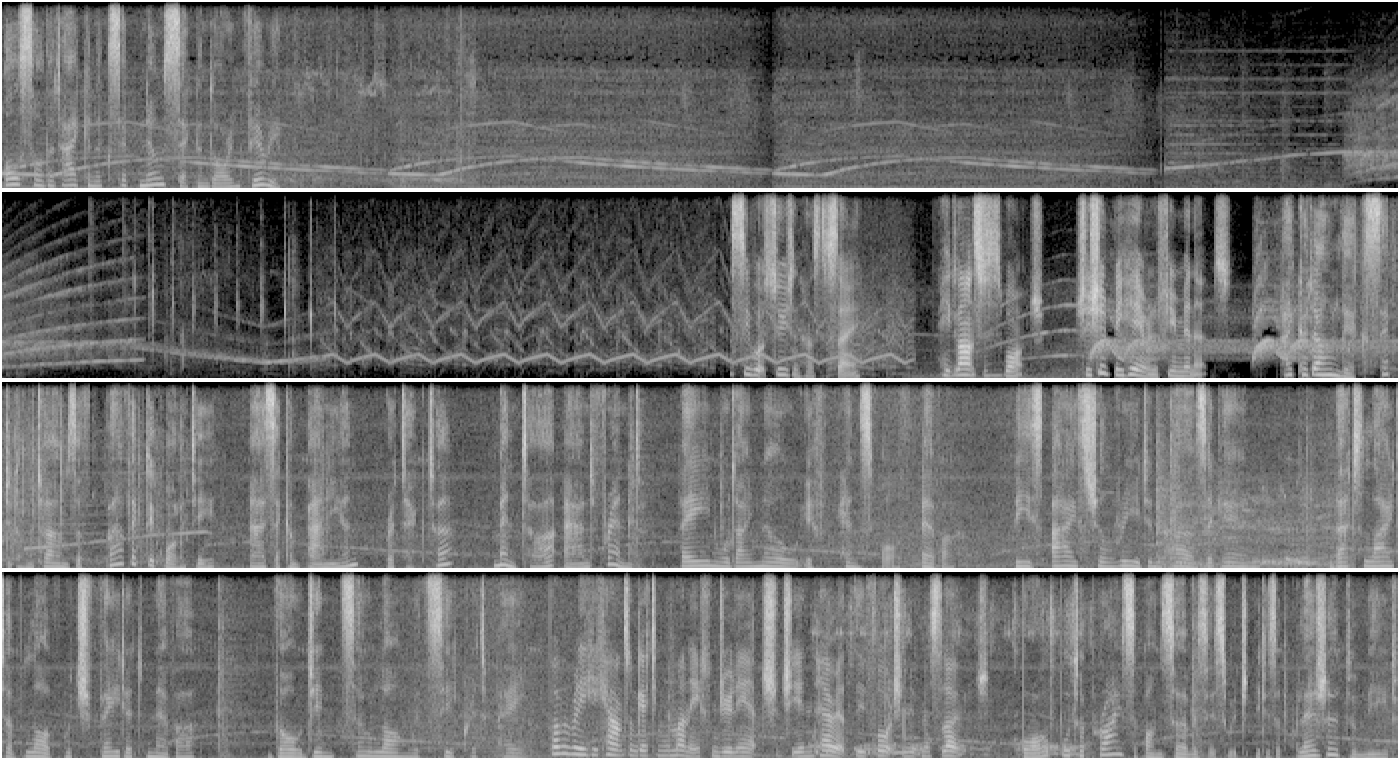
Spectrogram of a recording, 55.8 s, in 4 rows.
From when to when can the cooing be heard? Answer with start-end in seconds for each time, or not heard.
2.8-4.8, 15.2-17.3, 27.4-29.8, 39.5-41.5, 50.0-52.8.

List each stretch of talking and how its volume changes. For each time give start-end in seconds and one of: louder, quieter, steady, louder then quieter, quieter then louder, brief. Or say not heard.
0.0-2.8 brief
21.2-55.8 steady.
